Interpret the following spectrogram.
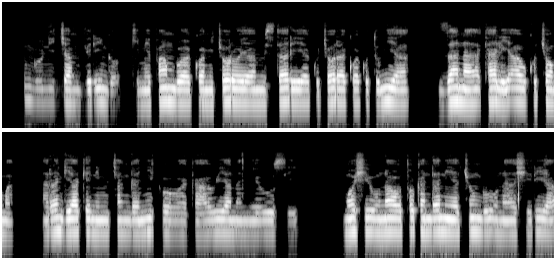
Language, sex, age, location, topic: Swahili, male, 50+, Wajir, health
